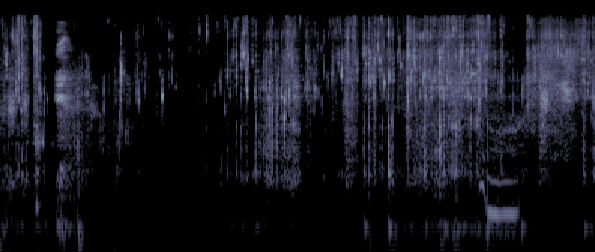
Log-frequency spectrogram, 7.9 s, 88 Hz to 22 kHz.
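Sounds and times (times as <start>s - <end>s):
water dripping and trickling: 0.0s - 7.9s.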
